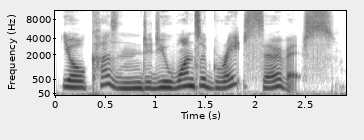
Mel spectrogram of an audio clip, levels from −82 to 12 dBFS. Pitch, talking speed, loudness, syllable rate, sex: 220 Hz, 165 wpm, -16 LUFS, 4.1 syllables/s, female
